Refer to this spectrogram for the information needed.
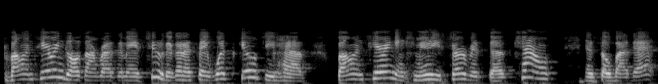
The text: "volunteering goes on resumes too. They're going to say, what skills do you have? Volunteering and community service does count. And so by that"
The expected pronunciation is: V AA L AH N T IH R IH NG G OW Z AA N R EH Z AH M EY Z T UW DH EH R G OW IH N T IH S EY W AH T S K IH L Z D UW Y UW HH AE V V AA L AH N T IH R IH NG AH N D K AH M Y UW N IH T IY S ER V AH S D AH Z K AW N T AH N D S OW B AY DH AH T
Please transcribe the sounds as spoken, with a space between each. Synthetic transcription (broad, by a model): V AA L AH N T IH R IH NG G OW Z N R EH Z AH M EY Z T UW DH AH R G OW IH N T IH S EY W AH T S K IH L Z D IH Y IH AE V V AA L AH N T IH R IH NG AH N K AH M Y UW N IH T IY S ER V AH S D AH Z K AW N T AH N S OW B AY DH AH T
